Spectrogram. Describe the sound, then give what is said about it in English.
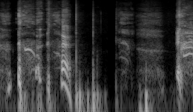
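Harsh coughing and throat clearing from someone choking on food: a few rough bursts separated by short gaps, mixed with strained voiced sounds. “I'm choking on some food I ate. Excuse me.”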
